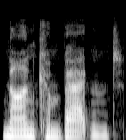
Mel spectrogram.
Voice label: "noncombatant", en uk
